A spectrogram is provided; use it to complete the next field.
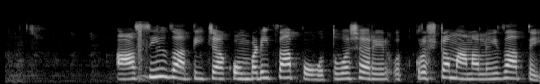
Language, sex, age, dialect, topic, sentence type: Marathi, female, 60-100, Standard Marathi, agriculture, statement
